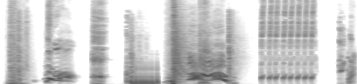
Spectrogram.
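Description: A small cartoon creature shouts in a squeaky, high voice.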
